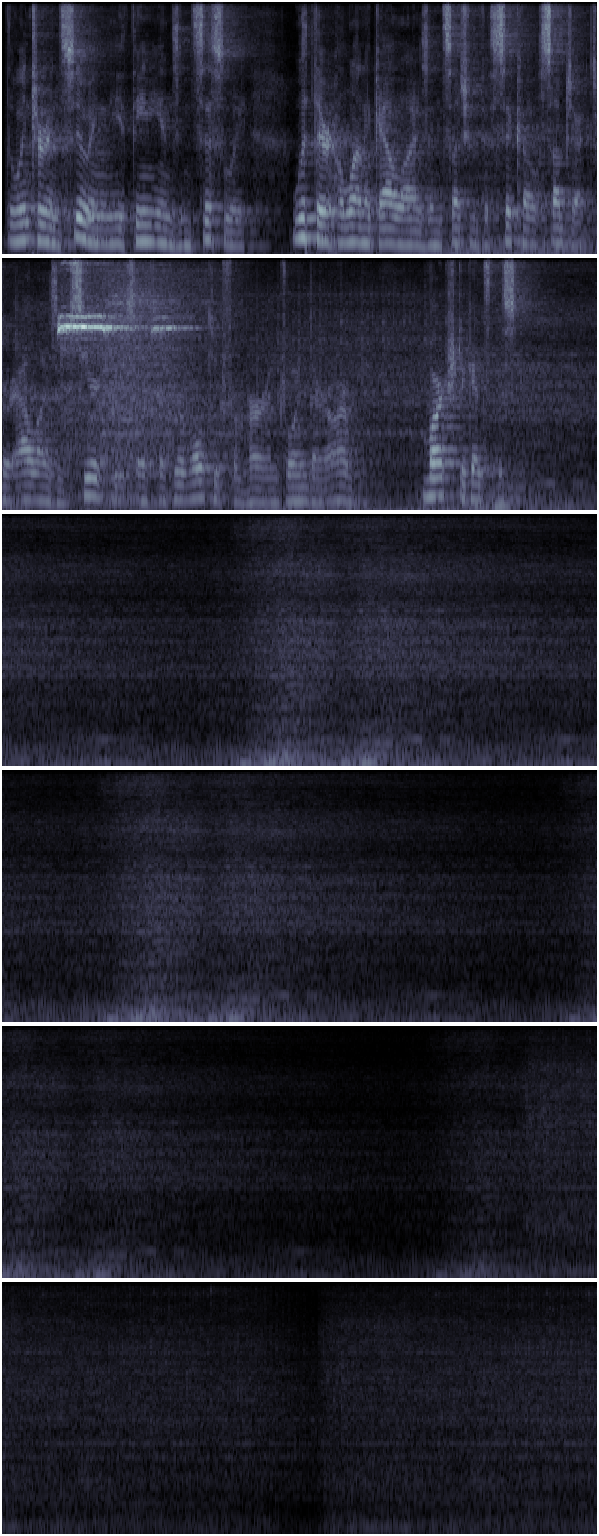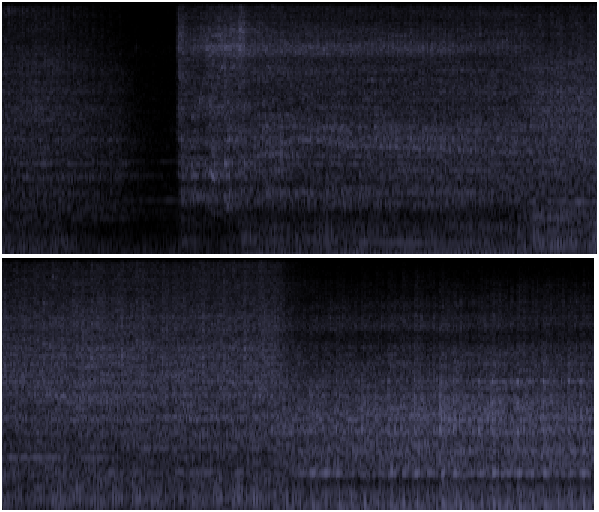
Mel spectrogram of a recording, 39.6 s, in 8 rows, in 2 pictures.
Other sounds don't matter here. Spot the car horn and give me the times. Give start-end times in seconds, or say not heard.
not heard.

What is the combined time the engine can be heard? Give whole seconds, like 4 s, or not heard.
36 s.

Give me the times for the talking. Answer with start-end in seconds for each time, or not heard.
0.1-9.2.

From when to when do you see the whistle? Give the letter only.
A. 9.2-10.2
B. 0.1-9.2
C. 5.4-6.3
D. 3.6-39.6
C.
